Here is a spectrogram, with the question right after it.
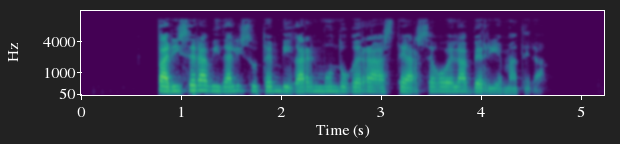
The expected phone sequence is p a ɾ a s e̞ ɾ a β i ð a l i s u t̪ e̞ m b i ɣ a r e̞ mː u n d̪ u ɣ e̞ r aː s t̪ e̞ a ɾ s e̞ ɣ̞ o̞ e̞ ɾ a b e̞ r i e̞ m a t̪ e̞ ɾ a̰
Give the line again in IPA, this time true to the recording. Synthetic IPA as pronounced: p a ɾ i s e̞ ɾ a β i ð a l i s u t̪ e̞ m b i ɣ a r e̞ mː u n d̪ u ɣ e̞ r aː s t̪ e̞ a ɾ s e̞ ɣ̞ o̞ e̞ l a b e̞ r i e̞ m a t̪ e̞ ɾ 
